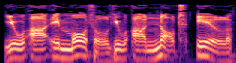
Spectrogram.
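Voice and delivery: slow, emphatic voice of Death. Acted. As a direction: pronounce each word gravely and slowly.

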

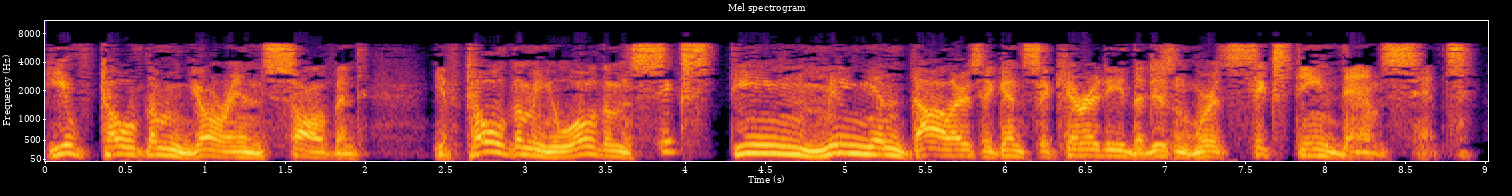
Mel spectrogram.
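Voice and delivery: high, emphatic exasperated rant; angry tirade. A narrator's reading. Finance guy telling his boss he's ruined, angry rant. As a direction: hammer the facts home in anger.

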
